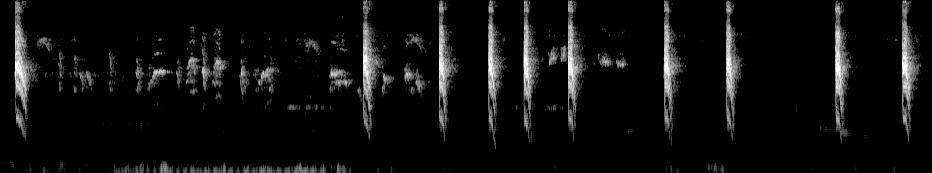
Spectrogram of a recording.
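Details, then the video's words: Morning Long-tailed shrike song meant to make other birds answer. A brief murmur of faint chatter gives way to loud, harsh, clipped single notes spaced roughly half a second to a second apart. "CENDET GACOR PAGI HARI BIKIN BURUNG APAPUN EMOSI NYAUT BUNYI"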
